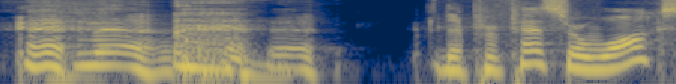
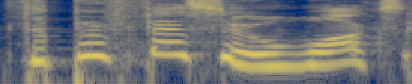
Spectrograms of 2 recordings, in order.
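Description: First: It is said in the plain narrating voice. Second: It is said in a put-on character voice. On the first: The speaker calls it right. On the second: The speaker calls it wrong.

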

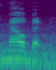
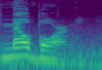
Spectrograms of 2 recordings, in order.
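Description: First: The word is said the local Australian way. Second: The word is said the Midwestern American way. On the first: "it's pronounced Melbourne" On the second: "It's Melbourne to us. Midwesterners"

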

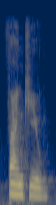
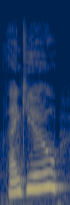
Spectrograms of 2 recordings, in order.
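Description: First: The voice falls at the end. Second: The voice rises at the end. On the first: "It's not like" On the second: "he sort of goes up at the end like he had more to say"

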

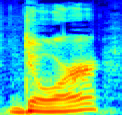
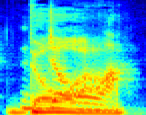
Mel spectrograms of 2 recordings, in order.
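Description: First: It is said with a plain English pronunciation. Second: It is said with a Japanese-style vowel ending.

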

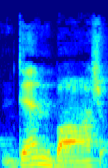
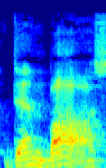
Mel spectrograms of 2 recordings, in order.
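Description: First: Bosch ends with an sh sound. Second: Bosch ends with an s sound.

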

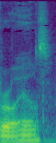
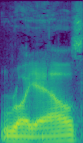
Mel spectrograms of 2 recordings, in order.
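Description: First: The word is said in its ordinary English way. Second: The word gets an extra fancy European-sounding ending. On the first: The name is said as normally spelled. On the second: The name is dressed up to sound elegant.

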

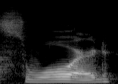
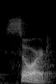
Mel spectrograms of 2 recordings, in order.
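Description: First: The w is pronounced after the s. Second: The w is silent after the s. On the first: The speaker calls it wrong. "C'est pas sword. Ça c'est trop dur" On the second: The speaker calls it right. "le W ici, ça se prononce pas"

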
